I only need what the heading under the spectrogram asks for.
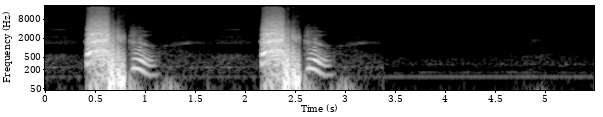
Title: itchy sneezes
